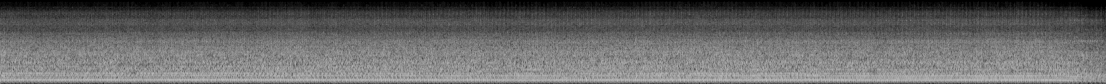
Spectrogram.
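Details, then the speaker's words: Old, well-worn 1986 Murray lawnmower single-cylinder, after a shot of starting fluid into the carburetor on full choke: holds a steady buzzing speed with no surging or sputter, then winds down at the end; runs pretty good. "nice so it actually runs pretty good surprisingly"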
